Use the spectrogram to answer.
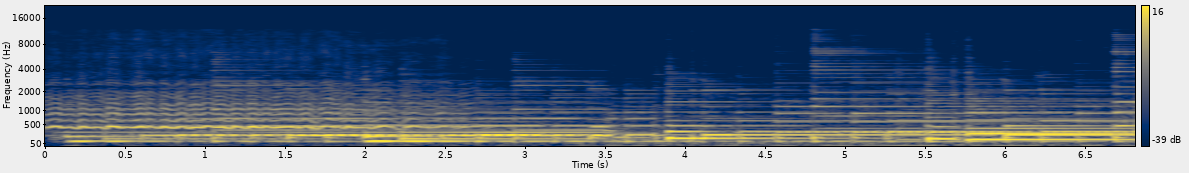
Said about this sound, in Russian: Я тебе говорю, улетай! Сейчас же улетай! В нашем городе разрешается жужжать только серым мухам, а ты зеленая.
